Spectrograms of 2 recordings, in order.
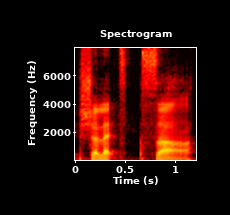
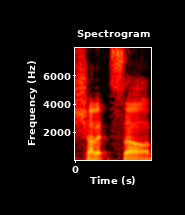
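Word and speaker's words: Duje Ćaleta-Car: But anyway, instead, I'm bringing to the table 23-year-old centre-back Duje Chalet-Sar. It's actually looks like it's spelled Kaletakar, but I've been doing my research this morning and it's Chalet-Sar, apparently.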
